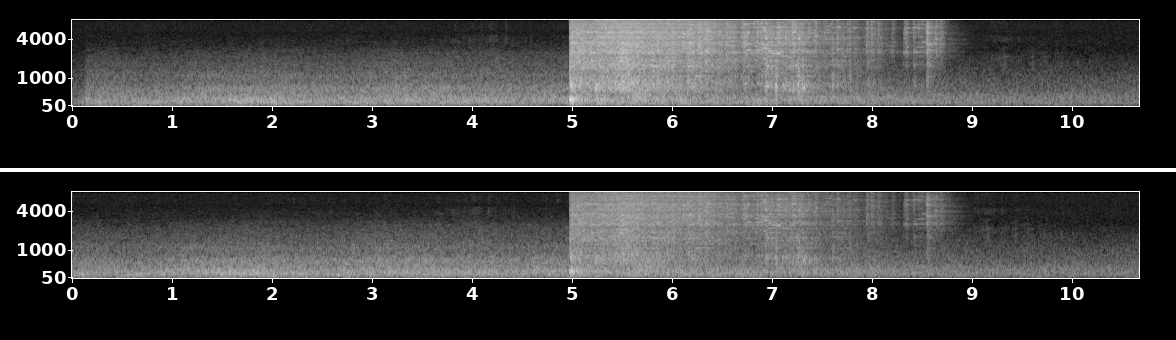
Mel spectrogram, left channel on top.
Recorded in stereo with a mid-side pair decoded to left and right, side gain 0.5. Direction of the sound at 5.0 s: 50° left.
